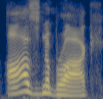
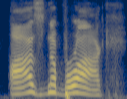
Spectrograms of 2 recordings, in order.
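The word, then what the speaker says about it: Osnabrock: Mark uans has selected OAB Brock and I'm told it's pronounced Brock not Brooke OAB Brock OAB Brock which I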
